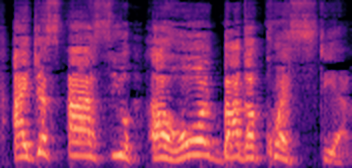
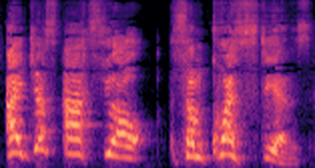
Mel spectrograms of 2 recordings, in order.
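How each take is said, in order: First: A light Jamaican patois phrasing; lightly Jamaican-flavoured delivery; Jamaican dialect. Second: Said in the usual way. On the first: Shown as a demonstration. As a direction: say it the Jamaican way, easy and natural. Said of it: "And some parts in Jamaica, we would say". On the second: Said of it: "we would say".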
